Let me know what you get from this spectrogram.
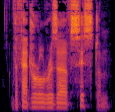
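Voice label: "federal reserve system", British English, dictionary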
